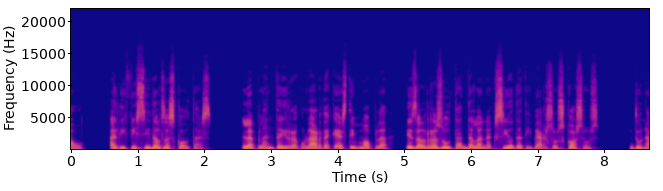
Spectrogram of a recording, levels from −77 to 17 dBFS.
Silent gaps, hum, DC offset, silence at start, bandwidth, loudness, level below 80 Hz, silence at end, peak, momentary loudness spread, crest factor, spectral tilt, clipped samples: 0.55-0.59 s, 2.42-2.57 s, 8.15-8.19 s; none; under 0.1%; 0 s; 14.5 kHz; -22 LUFS; -50 dBFS; 0 s; -4 dBFS; 10 LU; 18 dB; -4.5 dB/octave; under 0.1%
